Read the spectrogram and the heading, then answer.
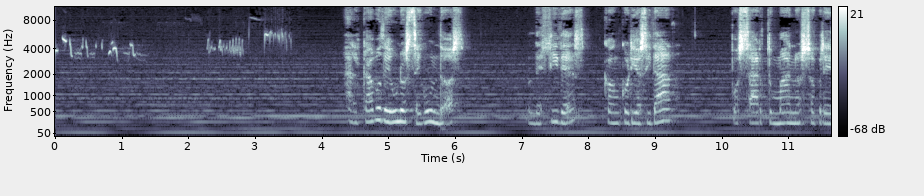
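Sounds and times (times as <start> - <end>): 
small birds chirping and trilling among trees: 0.0 - 3.8
speech: 4.4 - 6.2, 7.2 - 9.4, 10.2 - 11.6.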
